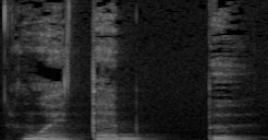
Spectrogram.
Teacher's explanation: ان میں با پر شدہ ہے اور با قلقلہ والا لیٹر ہے، تو با کو اسٹرانگ کر کے قلقلہ دے کر تب رکیں گے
